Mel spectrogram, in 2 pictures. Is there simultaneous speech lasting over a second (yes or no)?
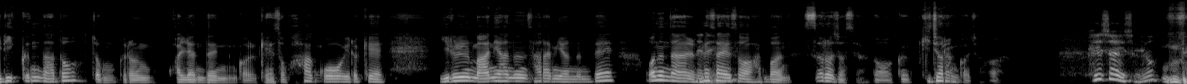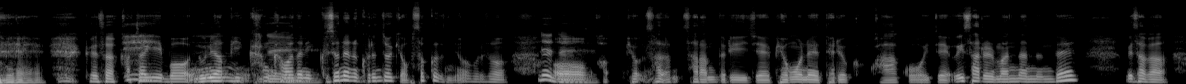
yes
